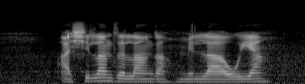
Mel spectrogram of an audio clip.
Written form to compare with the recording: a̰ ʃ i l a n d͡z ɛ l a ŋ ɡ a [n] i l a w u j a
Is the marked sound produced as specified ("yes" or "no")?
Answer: no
